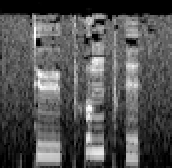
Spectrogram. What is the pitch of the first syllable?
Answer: low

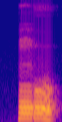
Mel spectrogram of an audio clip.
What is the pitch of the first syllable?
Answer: falling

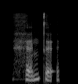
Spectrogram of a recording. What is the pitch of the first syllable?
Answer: rising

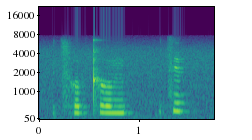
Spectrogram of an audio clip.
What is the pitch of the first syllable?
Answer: rising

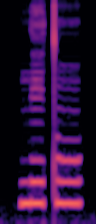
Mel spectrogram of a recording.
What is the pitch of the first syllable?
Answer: high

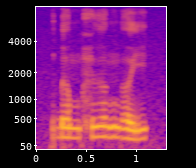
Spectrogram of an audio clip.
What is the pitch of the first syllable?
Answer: low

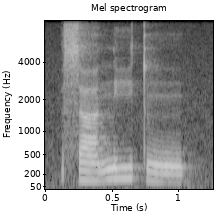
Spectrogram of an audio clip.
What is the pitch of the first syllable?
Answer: low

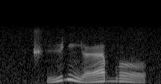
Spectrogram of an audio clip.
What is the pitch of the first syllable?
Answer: rising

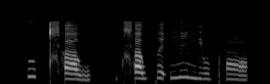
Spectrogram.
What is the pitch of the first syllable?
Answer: high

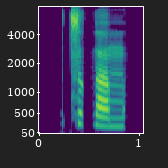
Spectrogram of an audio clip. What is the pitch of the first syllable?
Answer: high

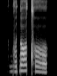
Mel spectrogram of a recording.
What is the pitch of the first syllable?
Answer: low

